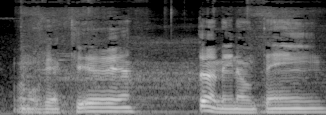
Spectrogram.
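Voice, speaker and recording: Music plays behind a man whose words come very slowly. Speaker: family vlogger. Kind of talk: casual vlog chat. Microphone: phone near.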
